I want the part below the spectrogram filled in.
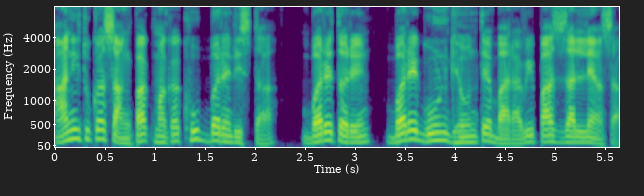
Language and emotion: Goan Konkani, neutral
